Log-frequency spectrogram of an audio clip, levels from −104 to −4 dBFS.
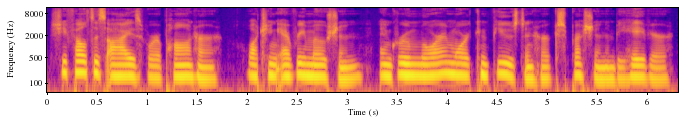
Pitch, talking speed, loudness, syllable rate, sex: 160 Hz, 200 wpm, -16 LUFS, 5.6 syllables/s, female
